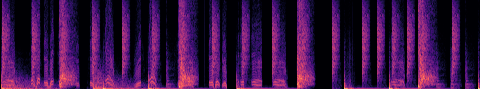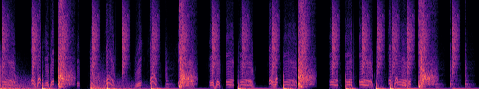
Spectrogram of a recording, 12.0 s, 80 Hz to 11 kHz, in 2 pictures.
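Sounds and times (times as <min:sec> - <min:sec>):
music loop: 0:00.0 - 0:03.6, 0:04.2 - 0:11.8.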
